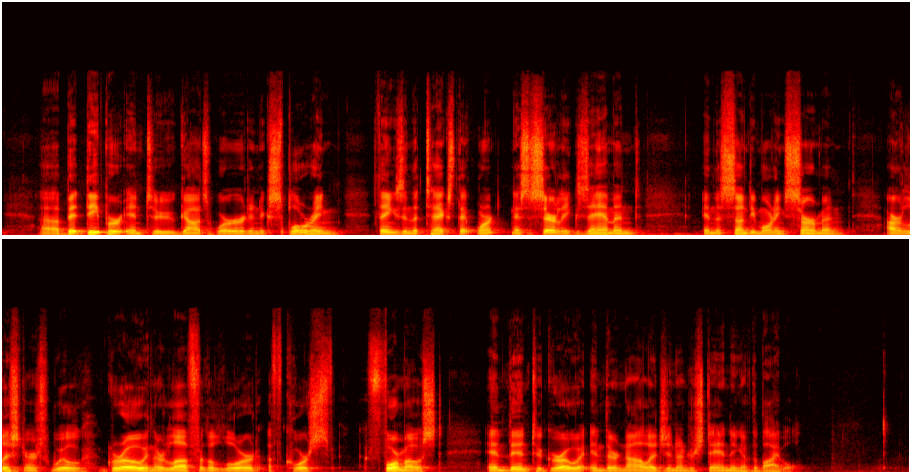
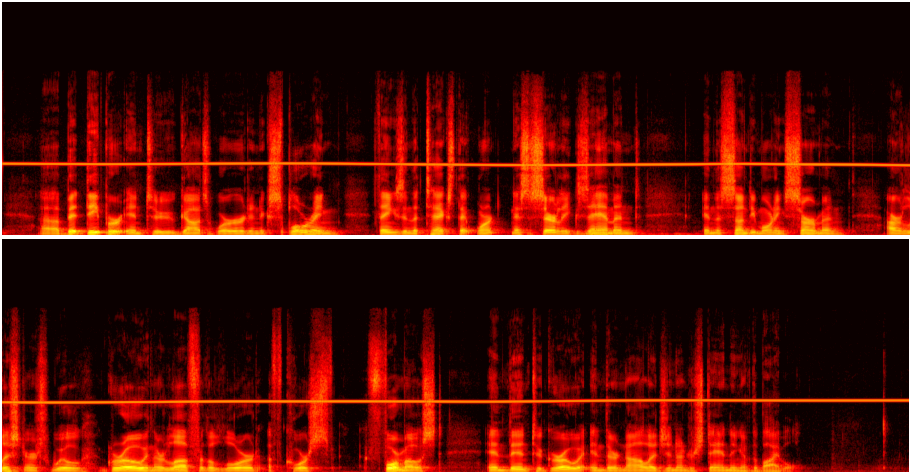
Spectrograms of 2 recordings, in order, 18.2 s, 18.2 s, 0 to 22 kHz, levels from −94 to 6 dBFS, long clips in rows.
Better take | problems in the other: first | high-pitched whine; loud; throughout; 6.5 kHz, 7 dB below the speech

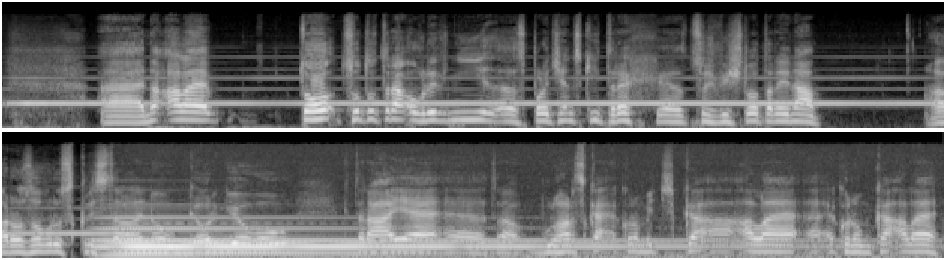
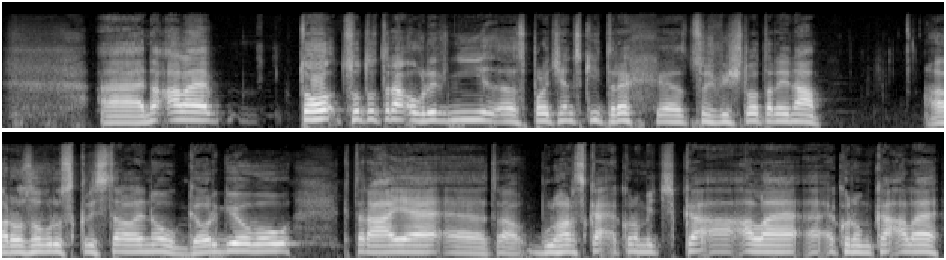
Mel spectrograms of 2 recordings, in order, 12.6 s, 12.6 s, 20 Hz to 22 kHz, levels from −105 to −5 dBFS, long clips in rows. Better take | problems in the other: second | background music; very loud; throughout; 1 dB above the speech

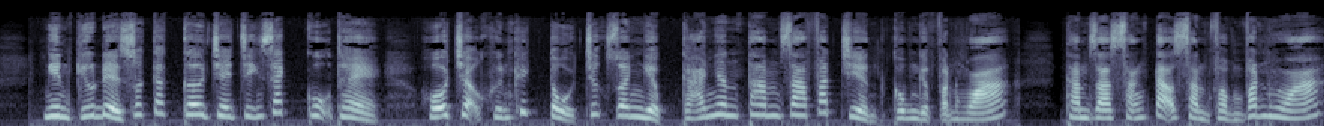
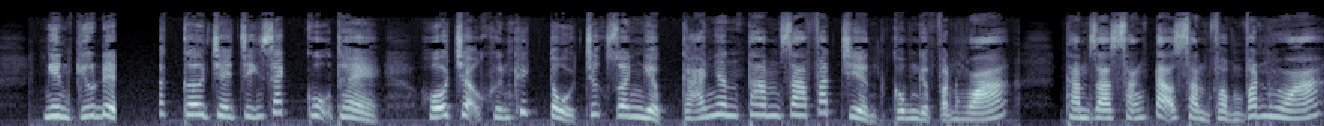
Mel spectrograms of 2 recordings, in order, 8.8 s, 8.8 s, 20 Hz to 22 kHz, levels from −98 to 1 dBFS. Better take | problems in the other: first | audio cutting out; at 1 s

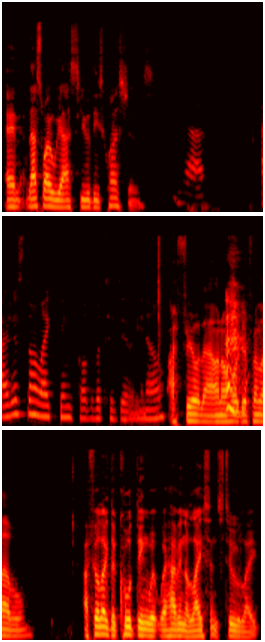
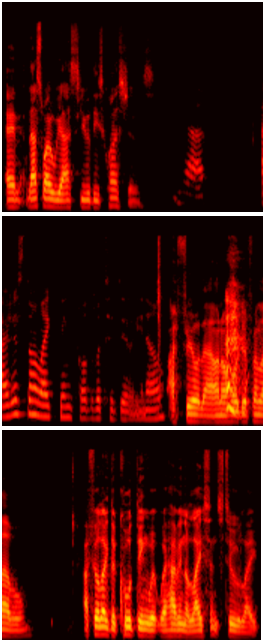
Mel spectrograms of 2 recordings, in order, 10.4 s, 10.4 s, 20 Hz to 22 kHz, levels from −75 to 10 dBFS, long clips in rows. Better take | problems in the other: first | thin; very slightly; fading below 300 Hz

